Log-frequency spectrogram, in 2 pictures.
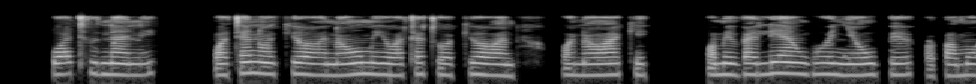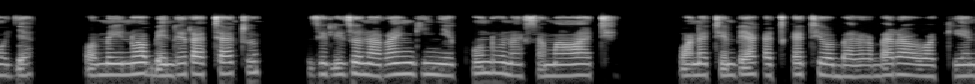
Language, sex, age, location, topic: Swahili, female, 18-24, Mombasa, government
